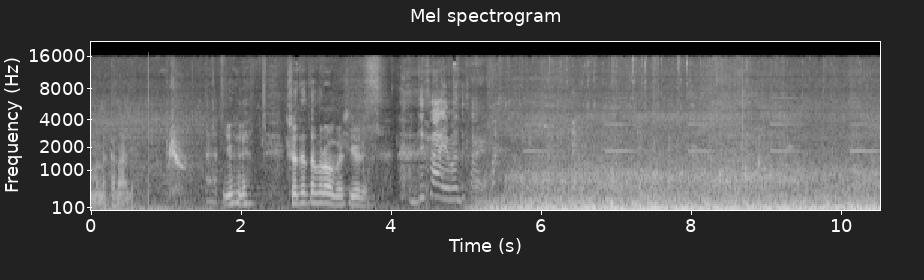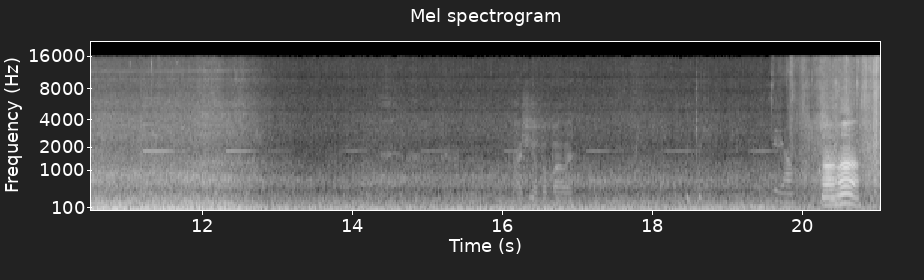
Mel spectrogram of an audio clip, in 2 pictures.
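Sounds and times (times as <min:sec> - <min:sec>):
engine and road rumble: 0:00.0 - 0:04.1, 0:04.8 - 0:21.0
high electronic beep: 0:09.0 - 0:11.7.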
